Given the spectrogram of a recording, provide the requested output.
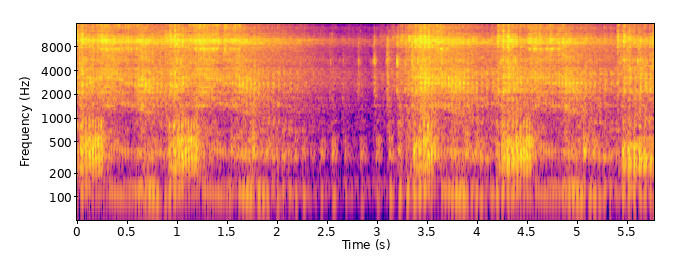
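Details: Rusi motorcycle revs up cleanly every second or so and drops back to a steady idle with no sputter or stall; it used to die when the throttle was twisted, and it runs properly after the spark plug was replaced.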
